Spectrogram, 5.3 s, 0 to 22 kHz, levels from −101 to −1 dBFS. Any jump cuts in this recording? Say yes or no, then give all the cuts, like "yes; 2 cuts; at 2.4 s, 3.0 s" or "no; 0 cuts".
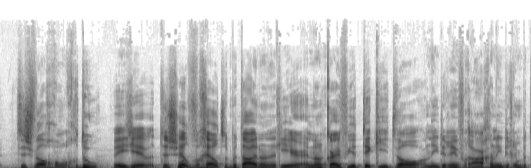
yes; 1 cut; at 2.8 s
